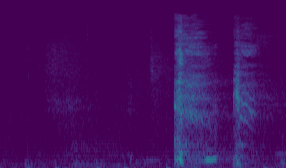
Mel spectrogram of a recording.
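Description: A person coughing twice in quick succession, a little past the middle.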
